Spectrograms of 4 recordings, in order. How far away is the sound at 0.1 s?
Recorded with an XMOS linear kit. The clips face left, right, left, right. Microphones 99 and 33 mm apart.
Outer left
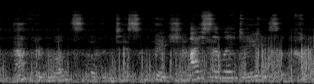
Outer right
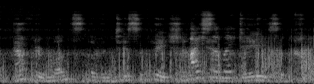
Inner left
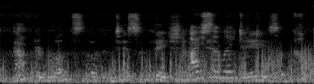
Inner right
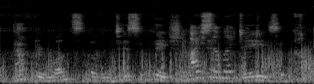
About 2 m.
